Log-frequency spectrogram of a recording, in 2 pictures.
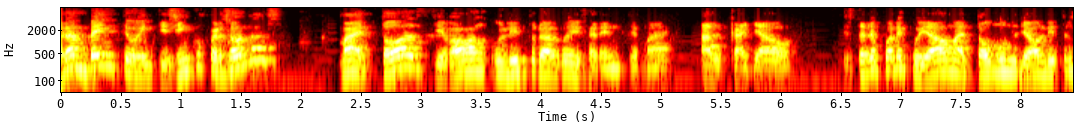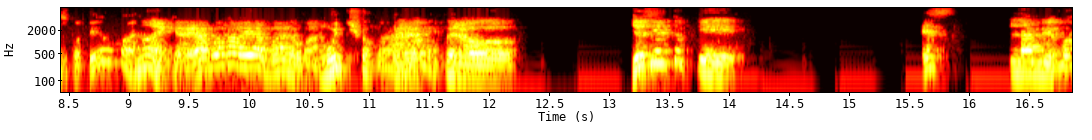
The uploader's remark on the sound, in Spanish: estamos perfeccionando nuestro estudio para tener un audio mas profesional el proximo capitulo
